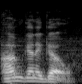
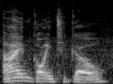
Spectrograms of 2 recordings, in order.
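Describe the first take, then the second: First: The words blend into a reduced 'gonna' form. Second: Each word is said fully and separately. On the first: "here, we're gonna say" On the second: "Very rarely do we say"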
